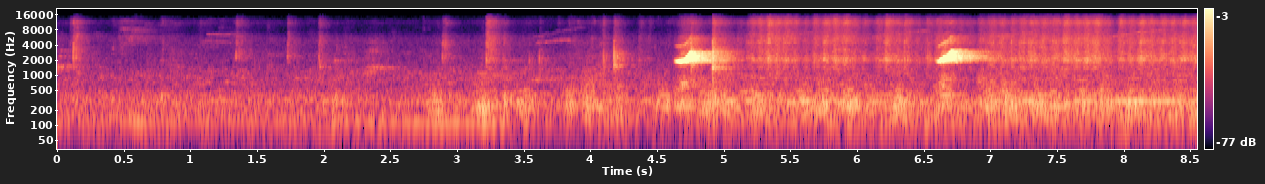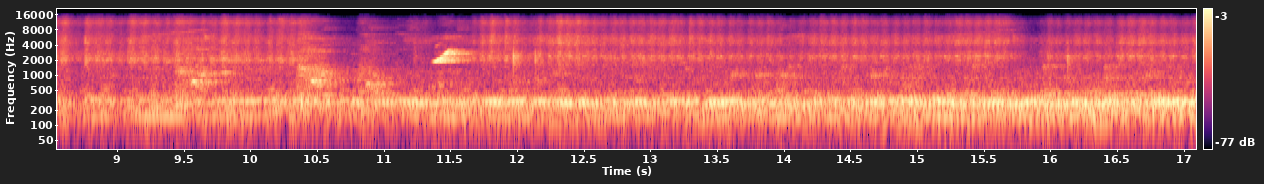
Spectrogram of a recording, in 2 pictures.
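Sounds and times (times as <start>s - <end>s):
loud rising whistles: 4.6s - 5.2s, 6.5s - 7.2s, 11.2s - 17.0s.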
